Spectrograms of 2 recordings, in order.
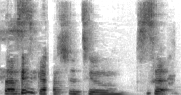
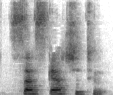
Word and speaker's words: Saskatchewan: Janice, how do you pronounce that? Saskatchewan. Saskatchewan.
